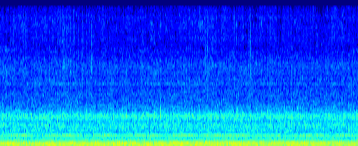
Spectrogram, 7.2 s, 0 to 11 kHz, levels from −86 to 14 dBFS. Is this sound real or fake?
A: fake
